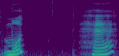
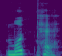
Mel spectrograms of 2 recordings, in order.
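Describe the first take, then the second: First: The two middle consonants are said separately. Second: The two middle consonants merge into one sound. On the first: "on its own, it's 못해" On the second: "this plus this becomes this. So it becomes 못해"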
